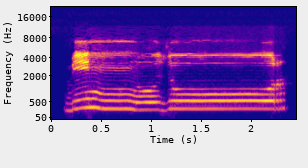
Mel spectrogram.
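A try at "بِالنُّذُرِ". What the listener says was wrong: bin nudhur, nggak ada panjang. Bin nudhur. Bin nudhur. Bin nudhur. Nggak ada yang panjang. Bin nudhur.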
